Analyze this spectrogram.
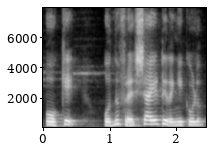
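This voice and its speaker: A woman's voice: mid-range voice, fairly even intonation, normal speed, darkish tone, lightly acted. A woman voicing a male office manager who speaks in a concerned, businesslike way.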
